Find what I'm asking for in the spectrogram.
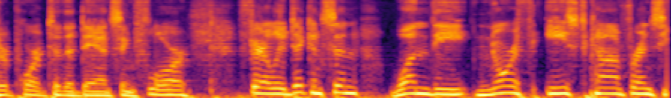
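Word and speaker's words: Fairleigh: I believe they call it Farley. – Farley. Spelled fairly. – Yes. – Call it Farley. Farley Dickinson. Not Mr. Furley.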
